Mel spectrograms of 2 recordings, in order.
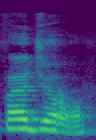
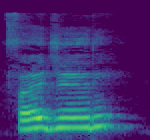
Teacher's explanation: فجری اور فجر، فجر یہاں پر جب آپ ایسے ساکن کر کے کریں گے تو وہ را موٹا ہے، لیکن پڑھیں گے فجری تو را باریک ہے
